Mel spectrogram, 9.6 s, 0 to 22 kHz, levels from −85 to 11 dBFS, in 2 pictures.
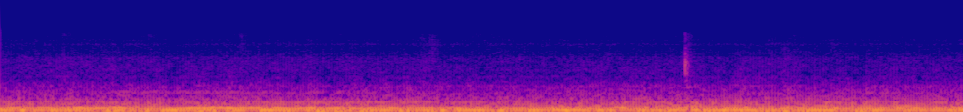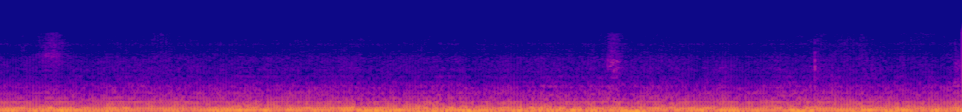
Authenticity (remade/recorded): remade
